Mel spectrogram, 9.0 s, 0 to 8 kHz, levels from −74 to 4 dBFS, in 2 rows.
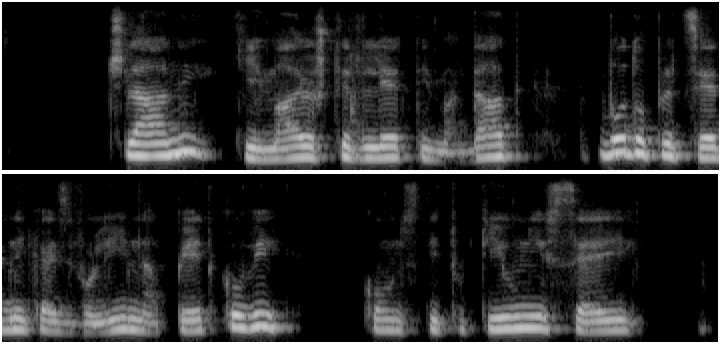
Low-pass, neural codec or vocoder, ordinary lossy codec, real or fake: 7.2 kHz; none; Opus, 32 kbps; real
